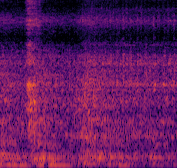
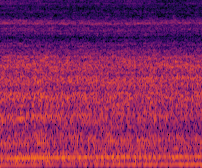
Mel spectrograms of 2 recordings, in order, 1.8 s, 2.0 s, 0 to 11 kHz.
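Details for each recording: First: Old petrol Mitsubishi L300 with carburetor, revived after about two years unused; fuel lines checked and reconnected, some sputtering earlier from an uncleaned fuel filter; now a steady, even idle with a soft, smooth beat and no misses or hunting. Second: Old petrol Mitsubishi L300 that sat about two years, primed with petrol: it runs with a steady roar only while held on throttle and dies when the throttle is released; dirty or flooding carburettor suspected.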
